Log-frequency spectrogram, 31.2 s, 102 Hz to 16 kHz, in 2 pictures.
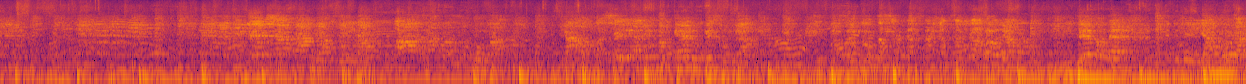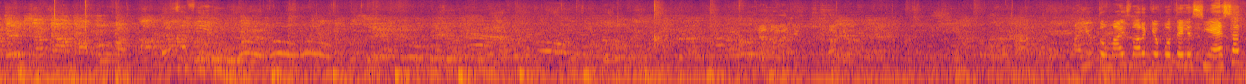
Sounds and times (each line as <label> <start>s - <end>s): Carnival reharsal 0.0s - 31.1s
